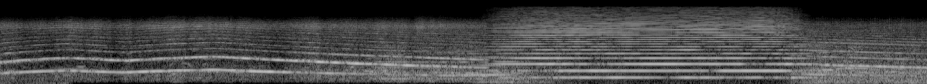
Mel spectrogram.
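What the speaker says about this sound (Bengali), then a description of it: "যাত্রীতে ঠাসা বগি আর ডেক ভর্তি মানুষ নিয়ে বাড়ির পানে ছুটছে ট্রেন ও লঞ্চ।" Crowded passenger train carrying Eid travellers in Bangladesh, its horn blaring in long, loud, sustained tones that bend in pitch, then a brighter, harsher blast, over a steady rail rumble.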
